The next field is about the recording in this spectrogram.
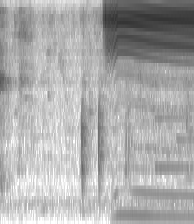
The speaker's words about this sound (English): I don't know if that sound picked up in the audio just now, people, but if it did, my apologies. All right, you're off. That was definitely we talked about this, remember? One of my alarms going off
